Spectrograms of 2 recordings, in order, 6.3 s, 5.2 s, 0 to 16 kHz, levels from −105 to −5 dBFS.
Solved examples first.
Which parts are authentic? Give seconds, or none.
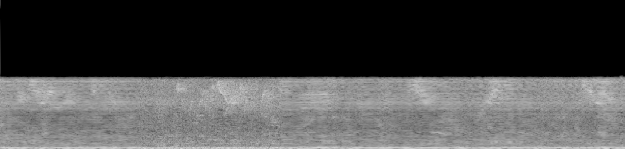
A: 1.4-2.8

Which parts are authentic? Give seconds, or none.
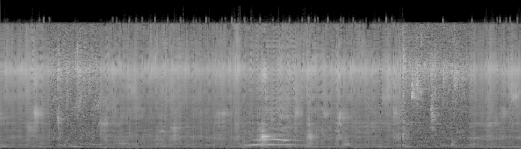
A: 0.5-1.0; 4.0-4.7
